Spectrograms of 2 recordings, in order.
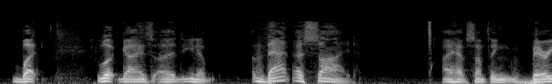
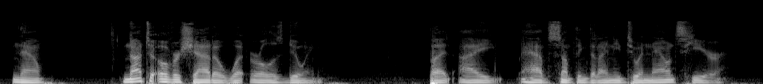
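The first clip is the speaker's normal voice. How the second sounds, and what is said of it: Put-on serious voice. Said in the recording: “I've just put on my serious voice.”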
